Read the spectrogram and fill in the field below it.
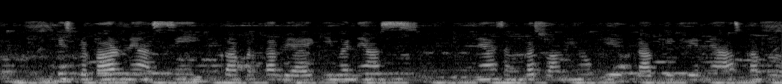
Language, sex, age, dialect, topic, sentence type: Hindi, female, 18-24, Marwari Dhudhari, banking, statement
